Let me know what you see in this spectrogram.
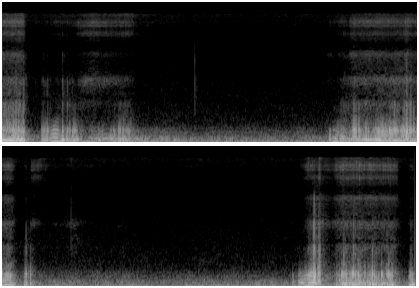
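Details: Dog named Moe snoring while asleep: low rattling snores on each breath in, about three breaths in ten seconds with quiet pauses between; ordinary snoring.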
